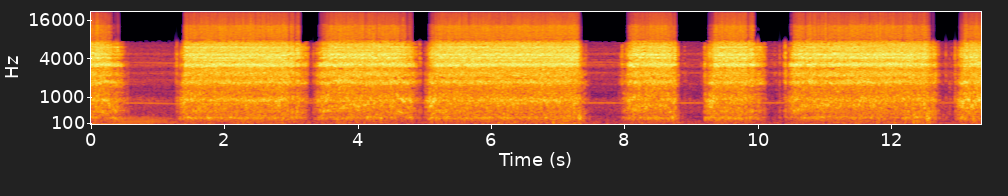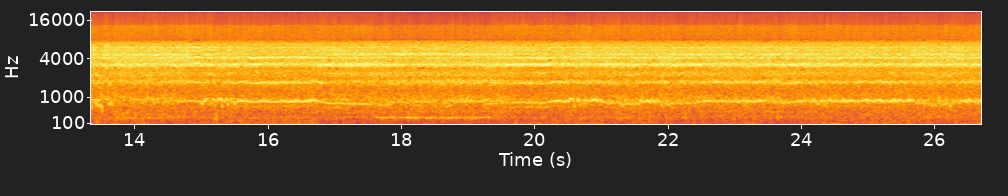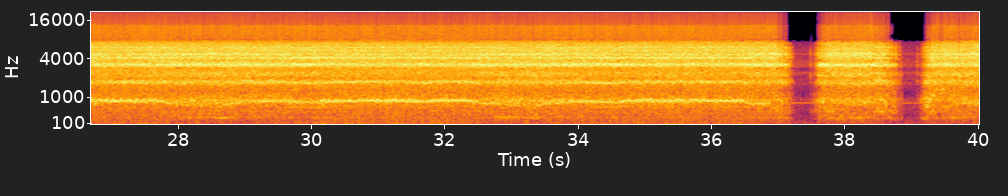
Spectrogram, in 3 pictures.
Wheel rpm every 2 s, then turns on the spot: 50, 150, 130, 170, 80, 140, 150, 220, 210, 210, 220, 230, 230, 230, 220, 230, 220, 220, 150, 100.
8-10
